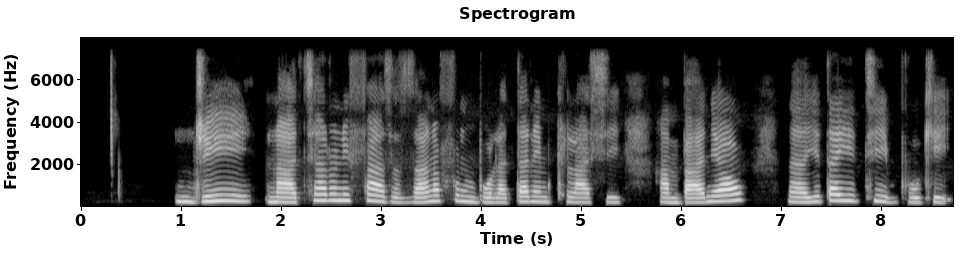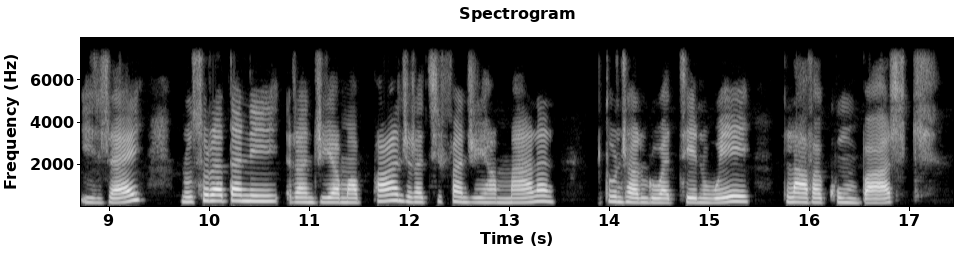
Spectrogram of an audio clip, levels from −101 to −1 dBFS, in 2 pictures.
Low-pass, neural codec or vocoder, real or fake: 7.2 kHz; none; real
